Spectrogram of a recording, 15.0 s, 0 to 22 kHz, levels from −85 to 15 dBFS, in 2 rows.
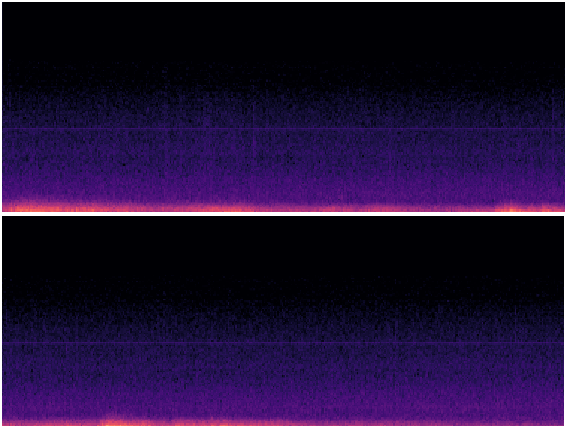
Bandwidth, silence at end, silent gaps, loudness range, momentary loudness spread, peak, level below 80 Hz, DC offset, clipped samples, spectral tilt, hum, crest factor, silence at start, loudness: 12.5 kHz; 0 s; none; 13 LU; 23 LU; -4 dBFS; -36 dBFS; under 0.1%; under 0.1%; -9 dB/octave; none; 22 dB; 0 s; -27 LUFS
